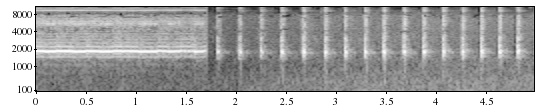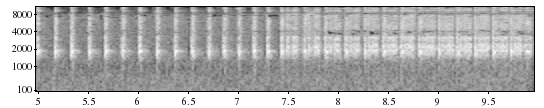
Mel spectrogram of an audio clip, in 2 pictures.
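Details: Chiapas cicadas: a shrill continuous drone cuts off abruptly. About thirty evenly spaced buzzy pulses follow, roughly three per second. Then the dense, high-pitched drone swells back.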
